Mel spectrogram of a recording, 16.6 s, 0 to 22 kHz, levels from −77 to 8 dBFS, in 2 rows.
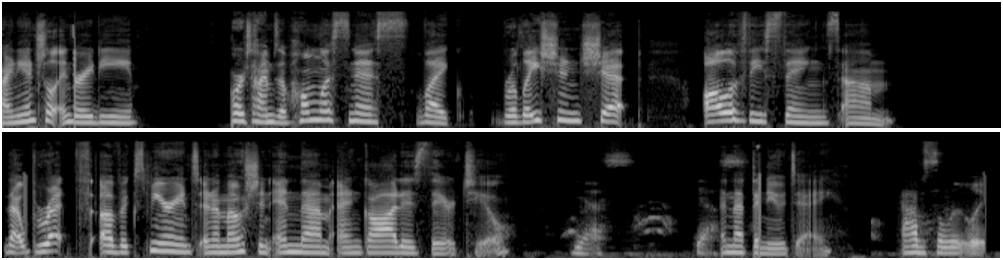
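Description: Speech clip with damaged data in a compressed stream at four points: 0.56–0.61, 8.48–8.52, 14.59–14.64 and 16.47–16.53 s. Each lasts roughly 40 to 50 ms. Corrupted bytes made the decoder misread frames and lose sync. A brief burst or gap results.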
